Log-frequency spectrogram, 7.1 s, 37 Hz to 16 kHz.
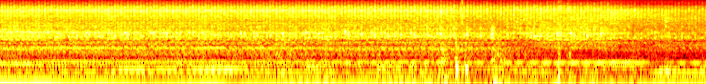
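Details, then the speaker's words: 2015 Vauxhall Astra petrol, previously crank-no-start with no fault codes, after repair checked with coil pack voltage: steady even low idle, light handling ticks in background; runs normally. "beautiful and there you have it that is one successfully diagnosed and repaired Vox orri"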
